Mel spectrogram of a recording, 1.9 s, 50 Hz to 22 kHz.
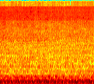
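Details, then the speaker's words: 2018 Mustang GT with new turbo kit on E85, restarted while chasing errors; steady even V8 idle, air-fuel good, not lean, no ticking, no misses or knocks; normal idle. "Yeah, it idles good. Air fuel is good."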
